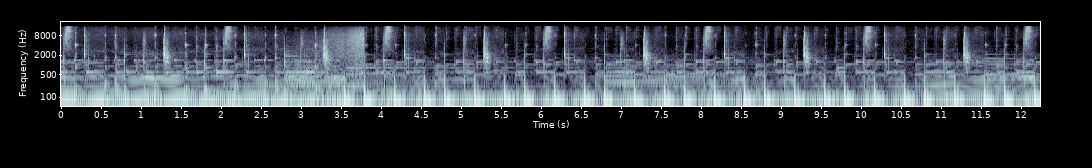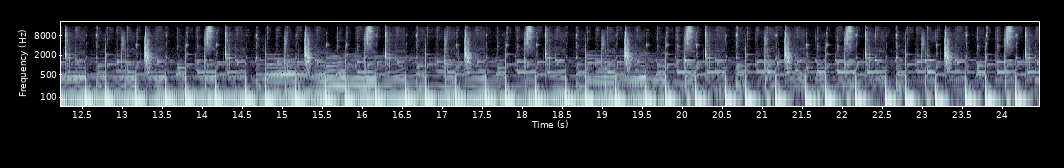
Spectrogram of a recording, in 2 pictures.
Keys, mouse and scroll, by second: 1.4 click, 14.3 click.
